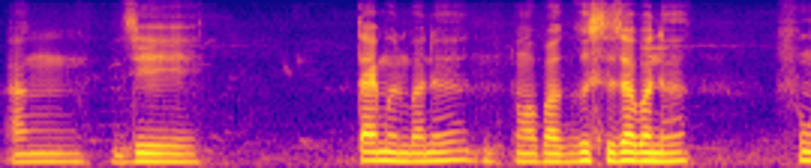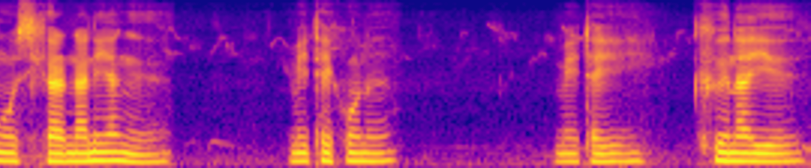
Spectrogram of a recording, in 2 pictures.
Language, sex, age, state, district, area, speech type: Bodo, male, 18-30, Assam, Udalguri, urban, spontaneous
